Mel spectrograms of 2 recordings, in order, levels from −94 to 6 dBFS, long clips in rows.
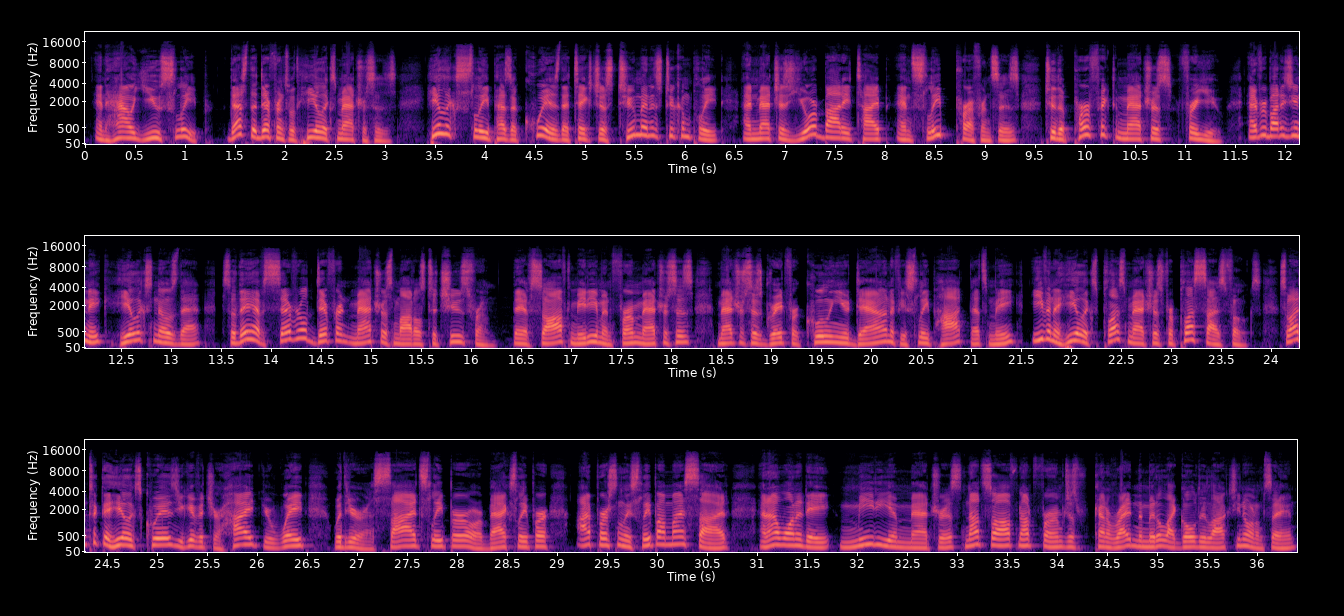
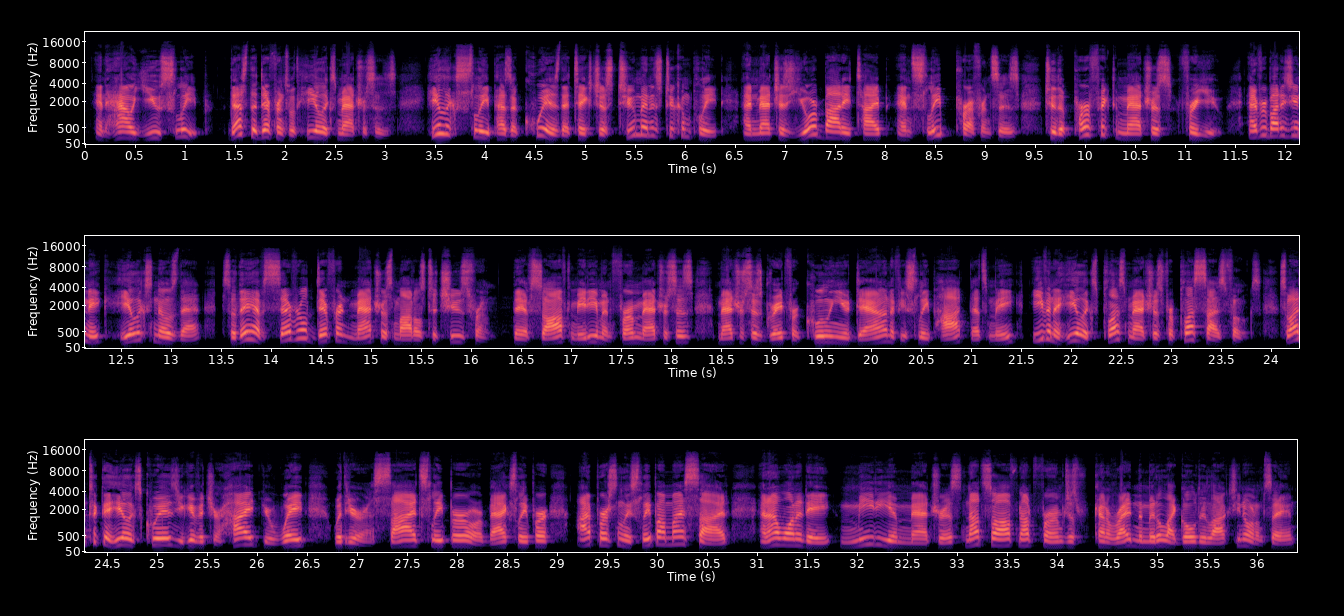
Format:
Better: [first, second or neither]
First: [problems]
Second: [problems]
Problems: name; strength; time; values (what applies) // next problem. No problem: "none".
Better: first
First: none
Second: thin; very; fading below 300 Hz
